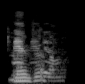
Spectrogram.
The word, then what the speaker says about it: Manziel: Manziel.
